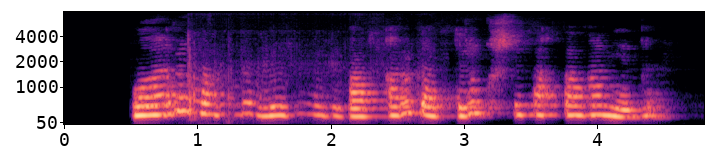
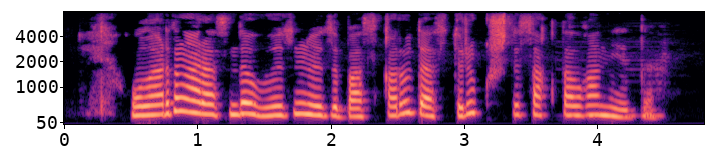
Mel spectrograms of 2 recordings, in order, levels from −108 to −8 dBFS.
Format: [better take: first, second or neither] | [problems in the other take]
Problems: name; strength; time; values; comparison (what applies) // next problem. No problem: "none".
second | noise reduction (neural mask model DeepFilterNet 3)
